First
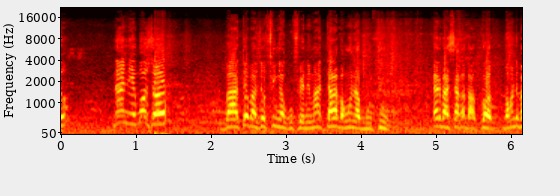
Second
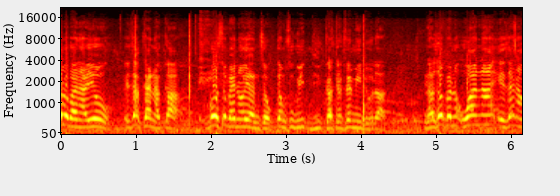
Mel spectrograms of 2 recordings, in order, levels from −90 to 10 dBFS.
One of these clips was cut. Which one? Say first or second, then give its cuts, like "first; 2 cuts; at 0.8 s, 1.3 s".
first; 1 cut; at 1.4 s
